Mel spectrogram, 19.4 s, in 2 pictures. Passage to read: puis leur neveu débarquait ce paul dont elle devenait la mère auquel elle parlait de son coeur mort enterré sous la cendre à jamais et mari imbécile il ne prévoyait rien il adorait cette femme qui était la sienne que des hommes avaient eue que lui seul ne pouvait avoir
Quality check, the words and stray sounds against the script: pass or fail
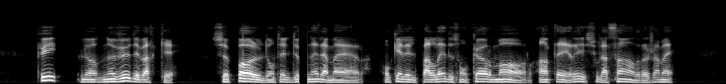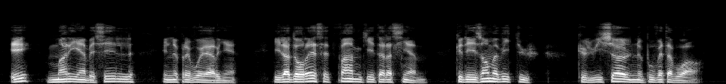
fail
